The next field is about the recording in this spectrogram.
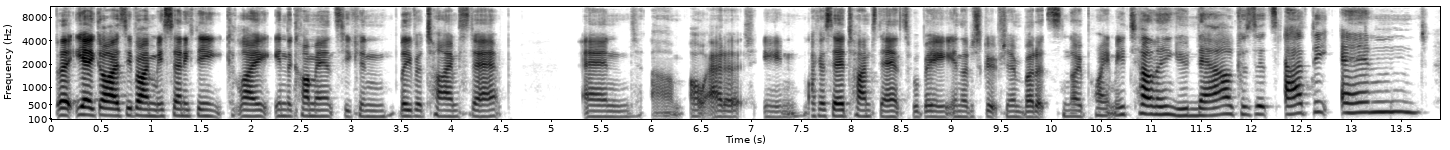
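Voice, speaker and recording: Hoarse, gravelly woman hosting a live reaction stream, jokey and chatty, dry close sound. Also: fairly low pitch, moderate pace, no room sound. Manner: chatty, jokey, talks to her viewers. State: hoarse, often losing her voice. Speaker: YouTube live-stream host and comedian.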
